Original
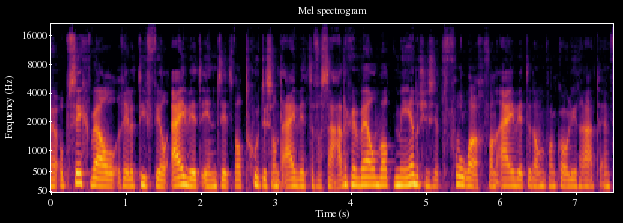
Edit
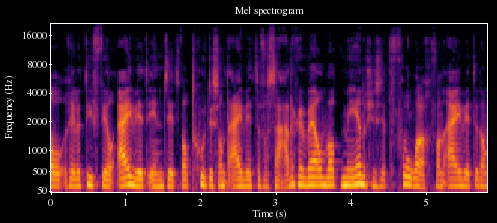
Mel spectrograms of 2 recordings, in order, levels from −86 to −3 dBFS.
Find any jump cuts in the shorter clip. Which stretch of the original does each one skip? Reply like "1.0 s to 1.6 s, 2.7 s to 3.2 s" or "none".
none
